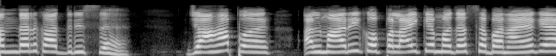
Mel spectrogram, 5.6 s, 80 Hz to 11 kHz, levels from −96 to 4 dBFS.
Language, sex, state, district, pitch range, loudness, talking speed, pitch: Hindi, female, Jharkhand, Garhwa, 315-360 Hz, -12 LUFS, 160 wpm, 335 Hz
